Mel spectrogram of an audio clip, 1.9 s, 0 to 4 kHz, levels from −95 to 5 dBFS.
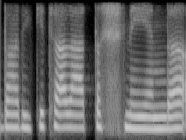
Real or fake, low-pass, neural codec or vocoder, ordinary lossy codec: fake; 3.6 kHz; codec, 24 kHz, 0.9 kbps, WavTokenizer, large speech release; none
